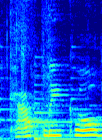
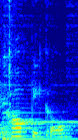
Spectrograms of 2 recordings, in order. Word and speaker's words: Caplico: It's Caplico, but some people say Copico.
